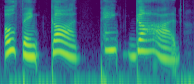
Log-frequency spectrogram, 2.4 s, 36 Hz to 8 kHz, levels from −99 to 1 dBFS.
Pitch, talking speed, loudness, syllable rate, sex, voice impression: 250 Hz, 125 wpm, -19 LUFS, 2.6 syllables/s, female, feminine, adult-like, slightly clear, intellectual, slightly calm, slightly elegant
